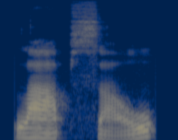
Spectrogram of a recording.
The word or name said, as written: laap3sau2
